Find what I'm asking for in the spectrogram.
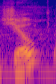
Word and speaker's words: Diop: I'm going to miss Matar Diop, I think is how you say it. – Matar, I think it's actually Jope. Like Hope with a J is what the pronunciation guide says.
